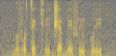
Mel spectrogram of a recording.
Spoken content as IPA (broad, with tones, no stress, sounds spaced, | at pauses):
ɡʷ i˨ v o˨ t e˦ kʰ i˨ d͡ʒ ɛ˦ b e˨ f ĩ˦ kʷ i˨˦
